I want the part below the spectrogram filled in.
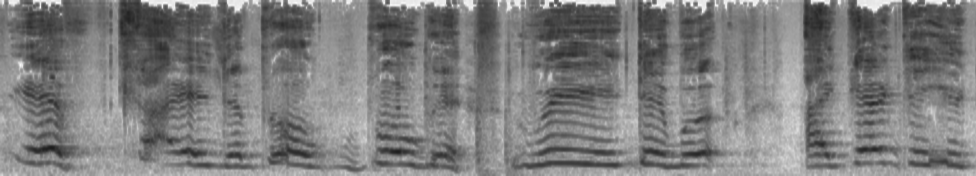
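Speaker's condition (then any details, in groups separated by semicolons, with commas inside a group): Cerebral palsy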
